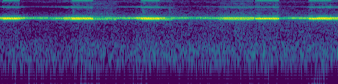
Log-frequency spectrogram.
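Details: High, clear cricket chirps at night: short loud trilled bursts of about a quarter second, repeating close to once a second over a faint steady hum of other insects.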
